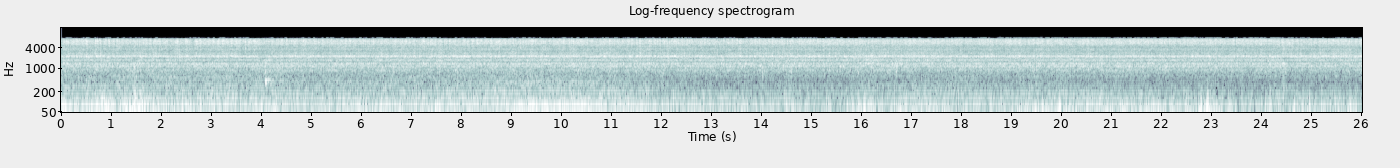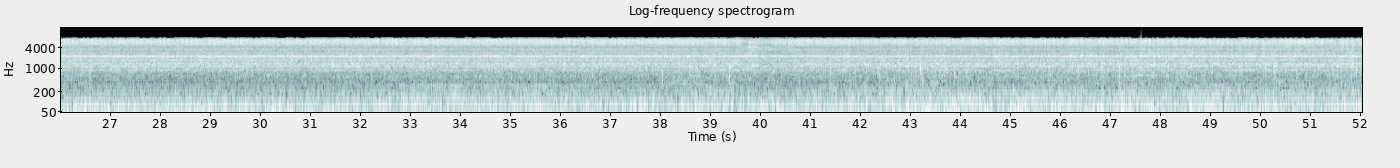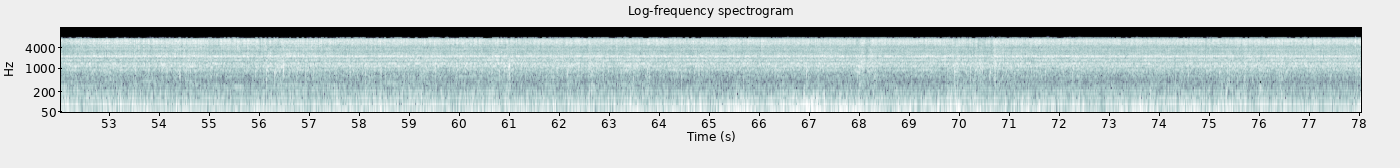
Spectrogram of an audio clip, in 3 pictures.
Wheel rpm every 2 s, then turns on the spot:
120, 120, 110, 120, 120, 110, 120, 120, 120, 120, 110, 110, 120, 110, 120, 110, 110, 120, 110, 110, 110, 120, 120, 110, 110, 120, 120, 120, 110, 110, 110, 110, 110, 110, 110, 120, 120, 110, 110.
none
